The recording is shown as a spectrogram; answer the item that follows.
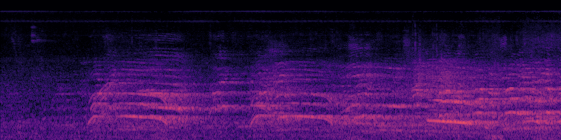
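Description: People shouting during a judo bout: three long, drawn-out calls about two and a half seconds apart, each rising in pitch and then held, the first about a second in.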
